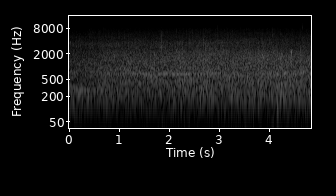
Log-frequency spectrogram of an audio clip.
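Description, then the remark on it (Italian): A crowd applauds the new Swiss Guards, dense clapping filling the whole stretch at an even, sustained level with no voices over it. “Un applauso alle guardie, tutti.”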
